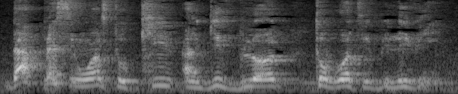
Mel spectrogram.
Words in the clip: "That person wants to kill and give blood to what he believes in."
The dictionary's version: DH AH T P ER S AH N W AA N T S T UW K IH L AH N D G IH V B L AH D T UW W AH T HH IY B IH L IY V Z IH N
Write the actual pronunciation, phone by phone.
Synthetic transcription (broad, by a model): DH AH T P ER S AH N W AA N T S T UW K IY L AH N G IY V B L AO D T UW W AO T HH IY B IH L IY V IH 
